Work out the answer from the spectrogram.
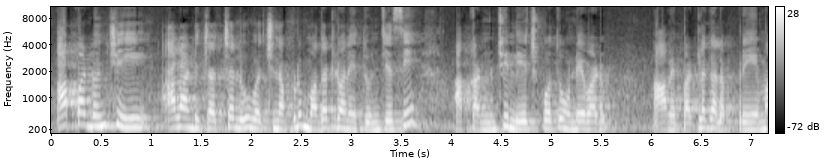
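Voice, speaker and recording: Brief: woman narrator, steady, measured storytelling, mid pitch. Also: slight background noise. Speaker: audio novel narrator. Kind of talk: scripted novel narration.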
